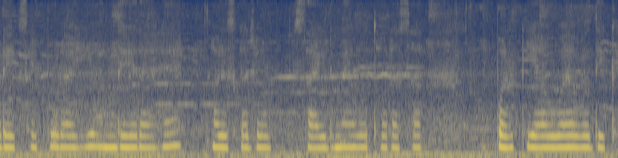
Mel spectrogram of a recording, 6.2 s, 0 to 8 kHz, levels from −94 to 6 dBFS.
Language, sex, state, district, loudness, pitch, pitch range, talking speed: Hindi, female, Chhattisgarh, Bilaspur, -18 LUFS, 220 Hz, 210-220 Hz, 205 wpm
